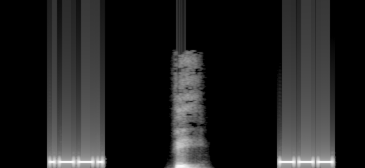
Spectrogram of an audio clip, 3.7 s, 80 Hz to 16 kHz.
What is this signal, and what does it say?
Morse code, heard as a keyed tone, about 25 wpm, 700 Hz. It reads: P O
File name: Single Character (Letter:Number:Punctuation:Prosign) - Mind-Melt - 25wpm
